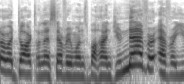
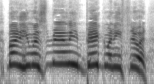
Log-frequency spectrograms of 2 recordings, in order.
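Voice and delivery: put-on higher, louder child complaint; whiny kid; 8 semitones higher, 3 dB louder than usual. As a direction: plead like a hurt kid. Son whining voiced.

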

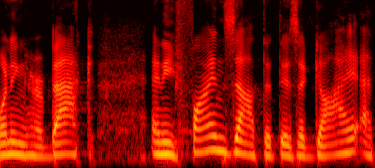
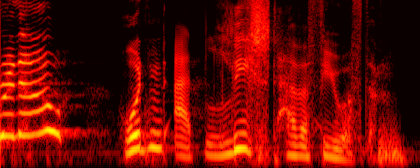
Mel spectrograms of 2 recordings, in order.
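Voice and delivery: voice of God; 4 semitones higher, 4 dB louder, slower than usual. Retold or imitated. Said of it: "God whispered to me and said".

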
